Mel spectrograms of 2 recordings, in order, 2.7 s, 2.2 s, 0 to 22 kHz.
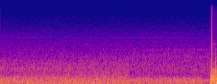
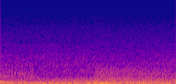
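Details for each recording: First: Chrysler with code P2173 vacuum leak, earlier misfire and shaking, after repair and throttle relearn: steady even low rumble driving about 60 mph, no vibration, misfire or check engine light. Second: Chrysler (Jeep/Dodge) with code P2173 high airflow vacuum leak: engine shakes and misfires with low, uneven rumble and irregular stumbles, no rev response, throttle seemingly not working; caused by vacuum leak letting unmetered air in.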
